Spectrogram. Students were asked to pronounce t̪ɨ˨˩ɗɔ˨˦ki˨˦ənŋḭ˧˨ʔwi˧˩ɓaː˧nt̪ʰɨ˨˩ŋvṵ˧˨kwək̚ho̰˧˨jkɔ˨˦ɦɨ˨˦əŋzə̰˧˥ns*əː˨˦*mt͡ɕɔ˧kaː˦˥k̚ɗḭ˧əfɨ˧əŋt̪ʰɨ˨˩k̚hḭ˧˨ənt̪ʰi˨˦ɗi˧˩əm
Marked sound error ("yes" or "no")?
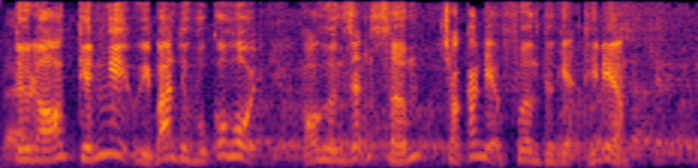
no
